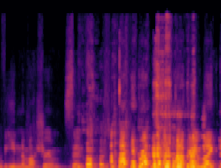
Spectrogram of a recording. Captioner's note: group laughs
